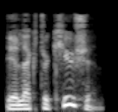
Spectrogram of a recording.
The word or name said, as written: electrocution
